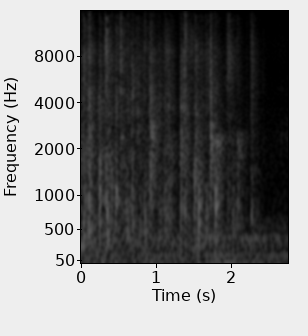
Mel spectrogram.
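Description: A crowd at the Brew House applauds the venue's owner for a few seconds, a dense patter of many hands clapping at a steady, moderate loudness that begins to thin out toward the end.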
